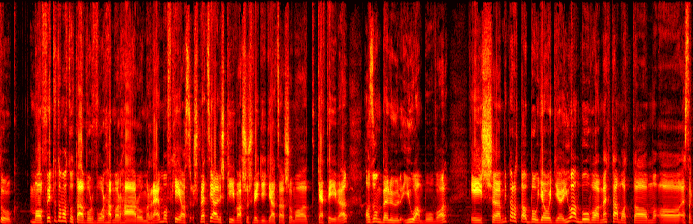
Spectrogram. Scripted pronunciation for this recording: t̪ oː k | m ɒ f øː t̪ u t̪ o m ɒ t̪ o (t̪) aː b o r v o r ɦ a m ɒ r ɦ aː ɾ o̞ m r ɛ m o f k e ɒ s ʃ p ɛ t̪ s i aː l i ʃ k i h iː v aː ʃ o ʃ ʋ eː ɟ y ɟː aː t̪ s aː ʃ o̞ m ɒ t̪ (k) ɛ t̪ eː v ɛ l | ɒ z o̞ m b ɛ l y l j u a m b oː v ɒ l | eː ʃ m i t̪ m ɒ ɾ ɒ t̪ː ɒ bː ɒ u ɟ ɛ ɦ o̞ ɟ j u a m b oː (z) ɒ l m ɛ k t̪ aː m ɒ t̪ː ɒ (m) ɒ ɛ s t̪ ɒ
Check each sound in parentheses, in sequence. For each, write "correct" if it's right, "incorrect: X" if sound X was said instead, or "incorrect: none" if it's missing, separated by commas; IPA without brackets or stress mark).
correct, correct, incorrect: v, correct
